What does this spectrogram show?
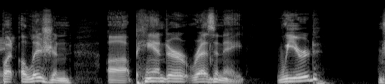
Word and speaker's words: allision: would go that's Elion I said it wrong alision like Collision but allision alision so means it's a version of a collision uh what is it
